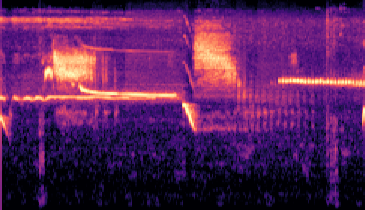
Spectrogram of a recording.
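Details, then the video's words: Sirfu, the sooty-headed bulbul, singing boldly: a sustained high whistle under harsh buzzy rasps, a sharp downslurred note, then a rapid pulsing trill. "burung sirfu gacor dor ngentrok"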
